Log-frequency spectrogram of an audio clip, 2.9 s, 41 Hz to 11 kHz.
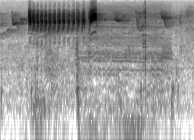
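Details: Courting Eurasian blue tit in woodland near Wuppertal Beyenburg, North Rhine-Westphalia, 12 May 2021: a single fast, high trill of about a dozen pulsed notes finished by one sharper upslurred note, followed by soft quiet chirps.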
